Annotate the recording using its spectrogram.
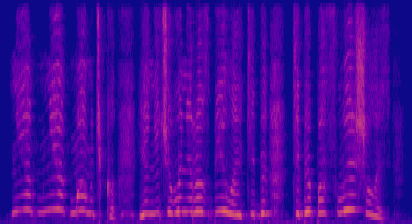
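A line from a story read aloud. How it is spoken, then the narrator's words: Shouting girl. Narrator (Russian): Закричала Женя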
